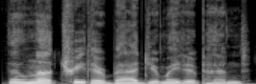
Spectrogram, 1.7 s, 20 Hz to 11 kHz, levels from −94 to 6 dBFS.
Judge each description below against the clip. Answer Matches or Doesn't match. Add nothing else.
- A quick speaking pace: Matches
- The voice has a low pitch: Matches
